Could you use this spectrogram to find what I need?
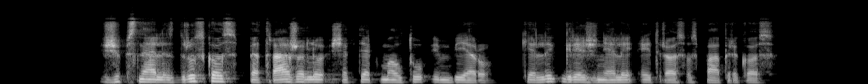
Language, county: Lithuanian, Kaunas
